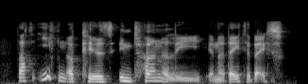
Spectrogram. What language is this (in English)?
English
